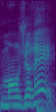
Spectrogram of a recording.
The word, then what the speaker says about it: mangerez: Well, that's vous mangerez. Guess Okay. how that is spelled at the end? With a silent Z. That is correct. It ends with E-Z.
